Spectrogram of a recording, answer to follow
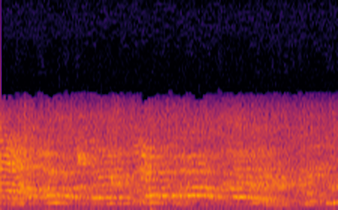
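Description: Crowd of spectators in a hall talking and calling out over one another, children's voices among them, with one soft thump about halfway through.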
